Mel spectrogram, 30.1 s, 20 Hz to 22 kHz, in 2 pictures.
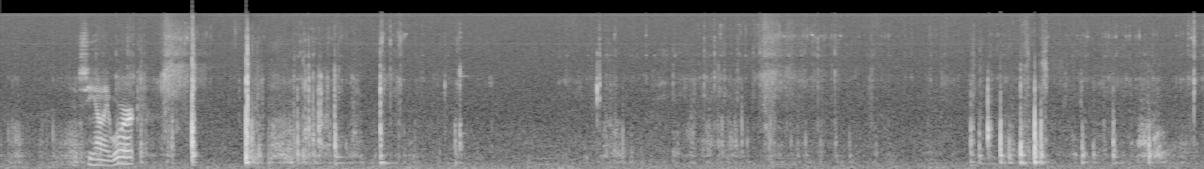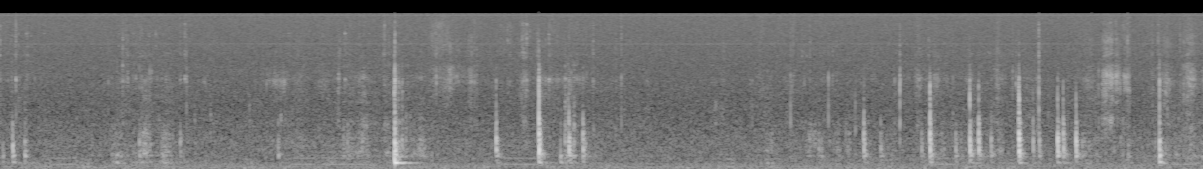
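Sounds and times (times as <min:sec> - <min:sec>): leather rustling: 0:07.0 - 0:15.4.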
